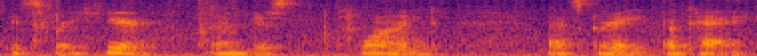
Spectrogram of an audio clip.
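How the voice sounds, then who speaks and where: A young woman with a hoarse voice giving a chatty, rambling tarot reading, full of fillers. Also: fairly low pitch, slow, background noise. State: hoarse from illness. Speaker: tarot reader. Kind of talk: casual tarot reading monologue.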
